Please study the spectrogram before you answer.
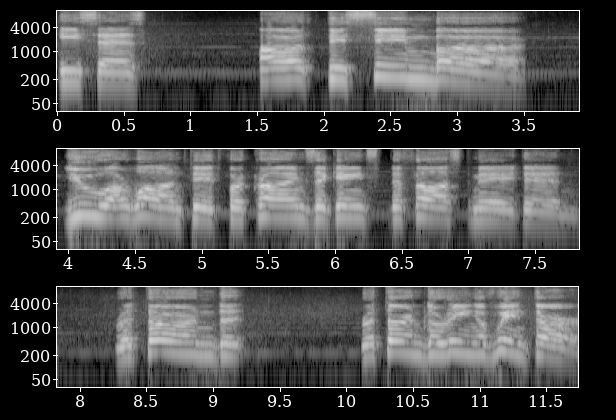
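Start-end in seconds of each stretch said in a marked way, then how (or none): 1.5-11.7 giant voice, pitched high. A game narrator voices the Frost Giant shouting across the chasm, booming frost giant voice. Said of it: "he shouts out his booming voice across the chasm".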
